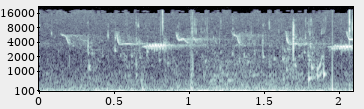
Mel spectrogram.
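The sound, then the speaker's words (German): Water sloshes and splashes in soft, irregular bursts as someone wades through shallow water, with faint trickling between the movements and no voices; Miriam is wading into the water toward Claudius. “Miriam aber wartet ins Wasser und geht auf Claudius zu.”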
